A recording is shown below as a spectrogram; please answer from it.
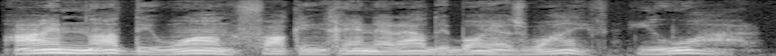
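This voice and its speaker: Guy doing a sly smooth man, soft and smug, low voice, dry read. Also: measured pace, no echo. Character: smooth, sly Latin American man, patient, needling.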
